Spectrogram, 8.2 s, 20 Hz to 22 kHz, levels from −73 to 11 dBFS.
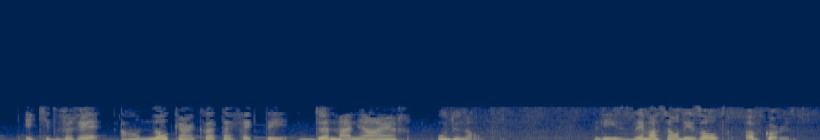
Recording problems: garbled, watery; slightly; nothing above 5 kHz
high frequencies cut off; slight
train or aircraft noise; faint; throughout; 25 dB below the speech

